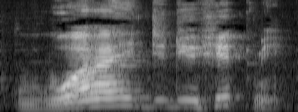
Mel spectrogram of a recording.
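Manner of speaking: high, slow "why did you hit me?"; imitated angry driver. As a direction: play the annoyed driver. Other driver confronting cab driver.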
